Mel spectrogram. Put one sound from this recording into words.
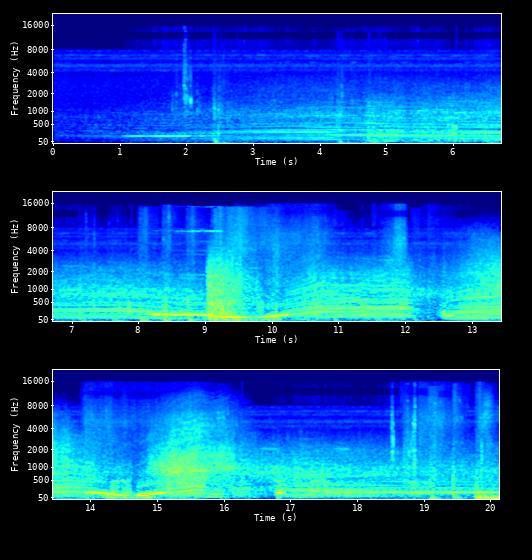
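A car engine rumbles and revs, rising and falling in pitch as it drives past.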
